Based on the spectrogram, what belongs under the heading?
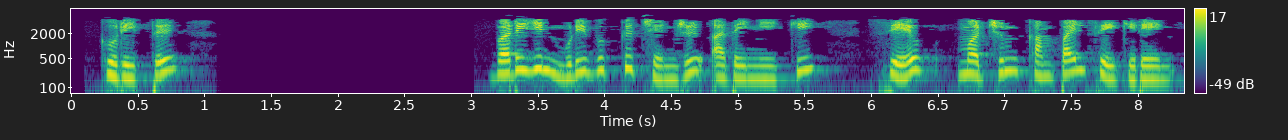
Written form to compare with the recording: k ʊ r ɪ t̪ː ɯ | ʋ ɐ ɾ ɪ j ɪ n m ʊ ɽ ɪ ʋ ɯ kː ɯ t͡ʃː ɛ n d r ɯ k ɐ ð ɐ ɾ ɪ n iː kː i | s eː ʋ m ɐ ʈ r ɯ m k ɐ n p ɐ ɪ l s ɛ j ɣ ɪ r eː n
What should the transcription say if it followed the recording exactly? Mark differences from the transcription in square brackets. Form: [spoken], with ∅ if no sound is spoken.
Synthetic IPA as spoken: k ʊ r ɪ t̪ː ɯ | ʋ ɐ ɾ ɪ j ɪ n m ʊ ɽ ɪ ʋ ɯ kː ɯ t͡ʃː ɛ n d r ɯ [ʔ] ɐ ð ɐ [∅] ɪ n iː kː i | s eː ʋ m ɐ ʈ r ɯ m k ɐ [m] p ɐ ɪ l s ɛ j ɣ ɪ r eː n

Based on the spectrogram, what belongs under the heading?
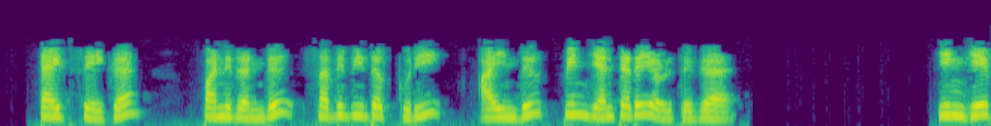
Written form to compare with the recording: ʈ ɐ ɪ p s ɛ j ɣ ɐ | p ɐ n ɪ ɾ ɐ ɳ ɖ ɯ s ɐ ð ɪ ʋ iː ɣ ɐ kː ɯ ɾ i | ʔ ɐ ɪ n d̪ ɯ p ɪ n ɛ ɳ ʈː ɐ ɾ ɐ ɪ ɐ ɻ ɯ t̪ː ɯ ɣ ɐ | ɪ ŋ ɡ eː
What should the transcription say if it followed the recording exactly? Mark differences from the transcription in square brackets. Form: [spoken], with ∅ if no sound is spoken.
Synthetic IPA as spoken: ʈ ɐ ɪ p s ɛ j ɣ ɐ | p ɐ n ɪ ɾ ɐ ɳ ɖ ɯ s ɐ ð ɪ ʋ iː [ð] ɐ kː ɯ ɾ i | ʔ ɐ ɪ n d̪ ɯ p ɪ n ɛ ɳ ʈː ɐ ɾ ɐ ɪ ɐ ɻ ɯ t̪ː ɯ ɣ ɐ | ɪ ŋ ɡ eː

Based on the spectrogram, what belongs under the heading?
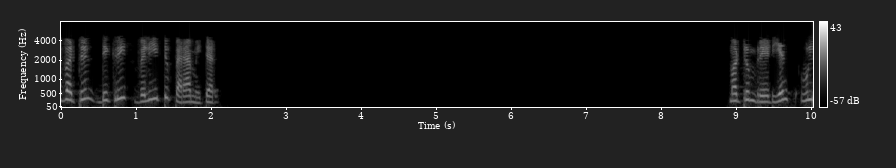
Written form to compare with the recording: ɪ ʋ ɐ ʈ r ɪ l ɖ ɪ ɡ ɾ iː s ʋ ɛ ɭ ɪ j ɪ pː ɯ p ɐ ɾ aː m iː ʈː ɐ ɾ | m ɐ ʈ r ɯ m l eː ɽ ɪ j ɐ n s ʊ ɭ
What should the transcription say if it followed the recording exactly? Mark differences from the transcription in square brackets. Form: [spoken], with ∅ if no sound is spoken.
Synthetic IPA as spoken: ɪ ʋ ɐ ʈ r ɪ l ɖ ɪ ɡ ɾ iː s ʋ ɛ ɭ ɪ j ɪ [ʈː] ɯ p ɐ ɾ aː m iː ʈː ɐ ɾ | m ɐ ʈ r ɯ m [ɾ] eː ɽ ɪ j ɐ n s ʊ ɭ

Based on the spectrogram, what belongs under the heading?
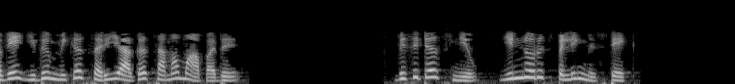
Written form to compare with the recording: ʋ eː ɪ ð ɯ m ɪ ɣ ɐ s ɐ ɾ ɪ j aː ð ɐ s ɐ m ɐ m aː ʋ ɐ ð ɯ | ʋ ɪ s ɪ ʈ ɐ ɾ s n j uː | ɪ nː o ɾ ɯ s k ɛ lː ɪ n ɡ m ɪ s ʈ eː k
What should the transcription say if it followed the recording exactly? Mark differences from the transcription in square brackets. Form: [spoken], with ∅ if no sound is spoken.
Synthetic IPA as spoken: ʋ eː ɪ ð ɯ m ɪ ɣ ɐ s ɐ ɾ ɪ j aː [ɣ] ɐ s ɐ m ɐ m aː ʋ ɐ ð ɯ | ʋ ɪ s ɪ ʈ ɐ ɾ s n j uː | ɪ nː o ɾ ɯ s [p] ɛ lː ɪ [ŋ] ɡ m ɪ s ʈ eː k

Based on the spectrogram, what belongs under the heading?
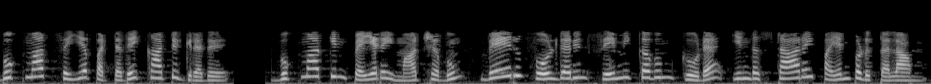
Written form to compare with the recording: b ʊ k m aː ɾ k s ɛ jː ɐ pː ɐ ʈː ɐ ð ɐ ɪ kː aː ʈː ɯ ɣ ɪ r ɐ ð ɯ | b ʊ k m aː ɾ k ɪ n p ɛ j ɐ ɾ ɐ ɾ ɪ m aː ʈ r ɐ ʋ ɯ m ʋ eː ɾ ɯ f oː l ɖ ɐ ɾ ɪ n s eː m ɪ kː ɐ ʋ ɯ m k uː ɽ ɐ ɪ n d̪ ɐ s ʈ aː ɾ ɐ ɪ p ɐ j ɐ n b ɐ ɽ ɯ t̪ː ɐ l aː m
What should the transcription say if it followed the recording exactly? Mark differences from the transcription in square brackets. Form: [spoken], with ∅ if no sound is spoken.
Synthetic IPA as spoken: b ʊ k m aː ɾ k s ɛ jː ɐ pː ɐ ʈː ɐ ð ɐ ɪ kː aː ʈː ɯ ɣ ɪ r ɐ ð ɯ | b ʊ k m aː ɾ k ɪ n p ɛ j ɐ ɾ ɐ [∅] ɪ m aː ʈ r ɐ ʋ ɯ m ʋ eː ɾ ɯ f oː l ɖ ɐ ɾ ɪ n s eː m ɪ kː ɐ ʋ ɯ m k uː ɽ ɐ ɪ n d̪ ɐ s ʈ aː ɾ ɐ ɪ p ɐ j ɐ n [p] ɐ ɽ ɯ t̪ː ɐ l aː m

